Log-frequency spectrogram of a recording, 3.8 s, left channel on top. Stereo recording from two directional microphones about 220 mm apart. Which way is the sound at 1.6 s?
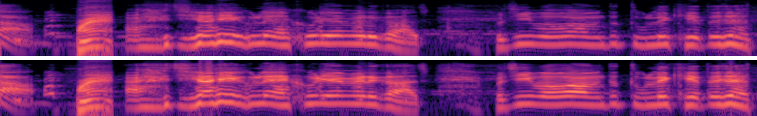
Centre (ahead or behind).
